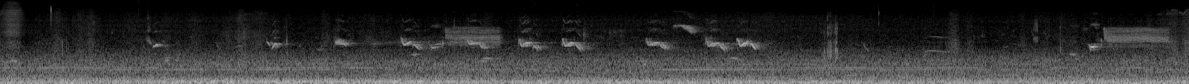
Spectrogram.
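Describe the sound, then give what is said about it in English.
A mockingbird sings a varied series of short chirps and whistled phrases, mimicking other birds such as barn swallow and cardinal, shifting between different call types, heard outdoors over a steady low background rumble with no talking. “Mockingbirds pretend to be a lot of different birds. Barn swallow, cardinal, all kinds of other birds.”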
